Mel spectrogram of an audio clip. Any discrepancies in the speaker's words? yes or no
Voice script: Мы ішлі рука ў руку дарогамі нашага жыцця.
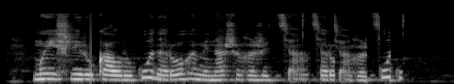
yes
